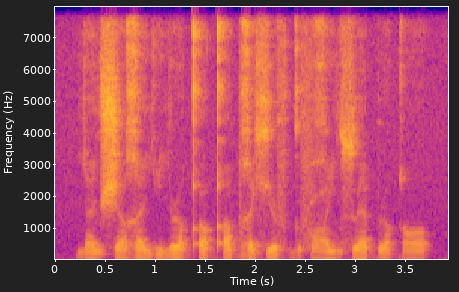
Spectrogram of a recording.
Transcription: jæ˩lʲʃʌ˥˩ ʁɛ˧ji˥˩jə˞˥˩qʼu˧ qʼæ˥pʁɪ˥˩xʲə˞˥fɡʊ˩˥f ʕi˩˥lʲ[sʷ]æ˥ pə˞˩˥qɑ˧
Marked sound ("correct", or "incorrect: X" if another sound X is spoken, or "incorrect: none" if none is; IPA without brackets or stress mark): correct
